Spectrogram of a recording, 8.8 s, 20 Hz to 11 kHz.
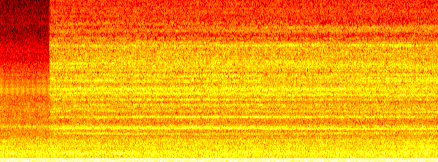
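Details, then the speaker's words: Lennox heat pump, noise complaint, being tested in heat mode after cooling showed 4° superheat, 3° subcooling at 83°F outside: constant low hum with rough, uneven rumble; technician says the noise is in the compressor. "Sounds to me like it's something with the compressor."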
